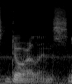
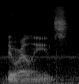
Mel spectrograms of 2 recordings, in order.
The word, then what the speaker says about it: New Orleans: It sounds like I'm weird because they all say New Orleans. They, like, really overpronounce it. But Norlins sounds way cooler. – I think, like, it's Norlins. – Yeah. – Not New Orleans.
